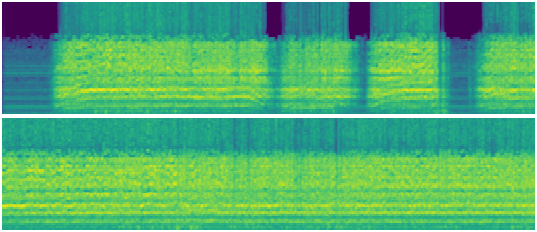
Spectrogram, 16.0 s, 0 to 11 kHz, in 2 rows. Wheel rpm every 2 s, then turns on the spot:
110, 200, 110, 120, 210, 230, 230, 240.
none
